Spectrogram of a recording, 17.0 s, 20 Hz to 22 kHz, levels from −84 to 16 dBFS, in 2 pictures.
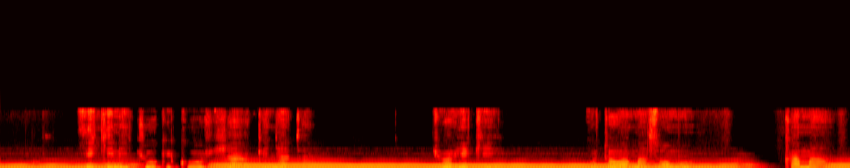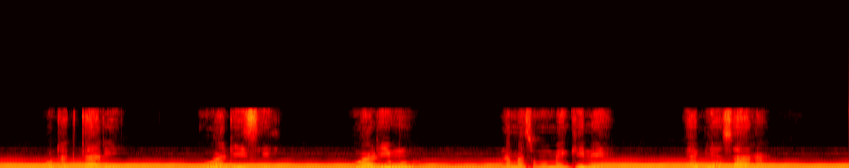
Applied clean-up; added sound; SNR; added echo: none; Brass instrument; -3 dB; none.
